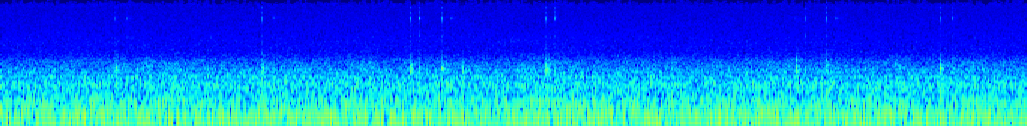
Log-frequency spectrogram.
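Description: Sharp clicks at a computer, one every second or two with some in quick pairs, over a steady low hum.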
